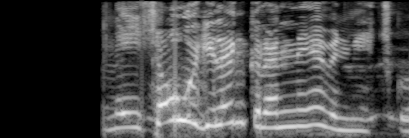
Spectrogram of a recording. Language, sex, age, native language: Icelandic, male, 9, Icelandic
